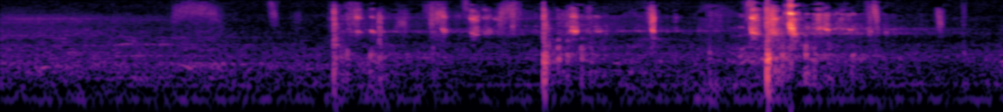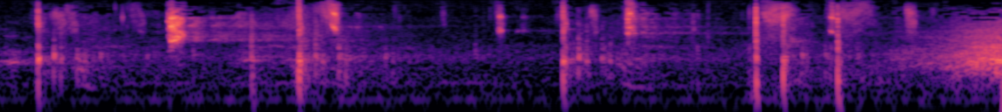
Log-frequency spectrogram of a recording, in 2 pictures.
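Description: Tennis rally on a hard court: a ball struck by rackets and bouncing, a sharp crack about once a second. Near the end a stadium crowd breaks into loud cheering as the match point ends.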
